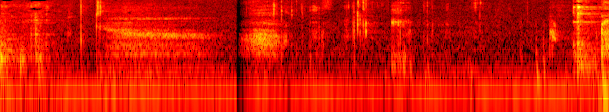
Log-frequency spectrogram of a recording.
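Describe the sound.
Chewing at a birthday meal: soft, irregular mouth and bite sounds over a low steady hum.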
